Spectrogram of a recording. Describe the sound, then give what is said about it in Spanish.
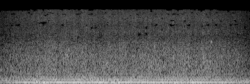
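A boat's engine drones steadily on the San Juan River, a low humming motor over a constant rush of water and wind, with no voices. “Este es el río San Juan.”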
